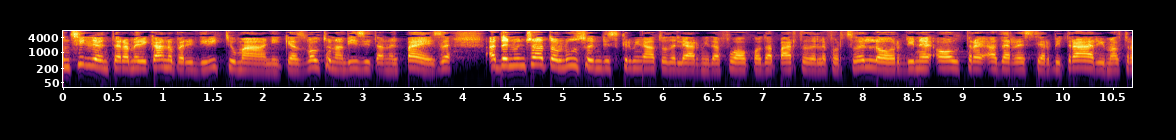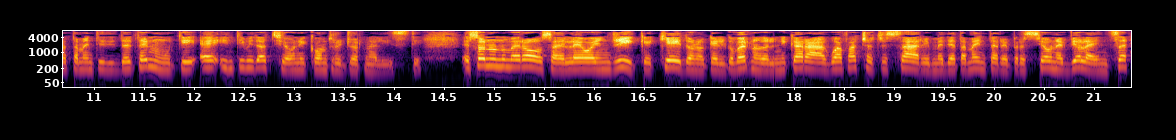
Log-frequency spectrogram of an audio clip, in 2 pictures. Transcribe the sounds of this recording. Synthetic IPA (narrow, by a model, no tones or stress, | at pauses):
konsiʎːoint̪ɛɾameɾikaːnopeɾid̪iɾit̪ːiumaːnikeazvɔlt̪ounaviːzit̪anelpaeːzea̰d̪ːenunt͡ʃaːt̪oluːzoind̪iskɾiminaːt̪od̪elːearmid̪afwɔːkod̪apart̪ed̪elːefɔrt̪sed̪elːord̪ineʔolt̪ɾeʔad̪arːɛst̪iarbit̪ɾaːɾimalt̪ɾat̪ːament̪id̪id̪et̪enuːt̪iʔeʔint̪imid̪at̪sːjoːnikont̪ɾoid͡ʒornalist̪iesːoːnonumeɾoːzeleoɛnd͡ʒikːekːjɛːd̪onokeilɡovɛrnod̪elnikaɾaːɡwafat͡ʃːat͡ʃːesːaːɾeimːed̪jat̪ament̪erepɾesːjoːneːvːjolɛnt̪se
